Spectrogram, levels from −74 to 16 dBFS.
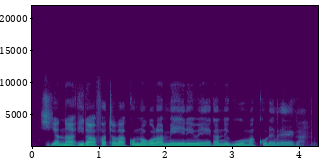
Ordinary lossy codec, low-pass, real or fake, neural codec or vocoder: none; none; fake; codec, 24 kHz, 1.2 kbps, DualCodec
